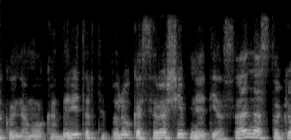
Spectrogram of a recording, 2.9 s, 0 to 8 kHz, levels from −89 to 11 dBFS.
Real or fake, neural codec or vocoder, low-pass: real; none; 7.2 kHz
